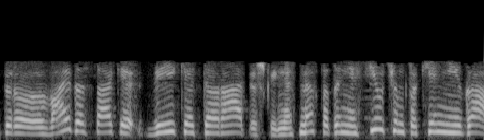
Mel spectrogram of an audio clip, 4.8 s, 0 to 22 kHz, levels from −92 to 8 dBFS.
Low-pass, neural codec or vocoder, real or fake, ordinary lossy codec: 3.6 kHz; none; real; MP3, 24 kbps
